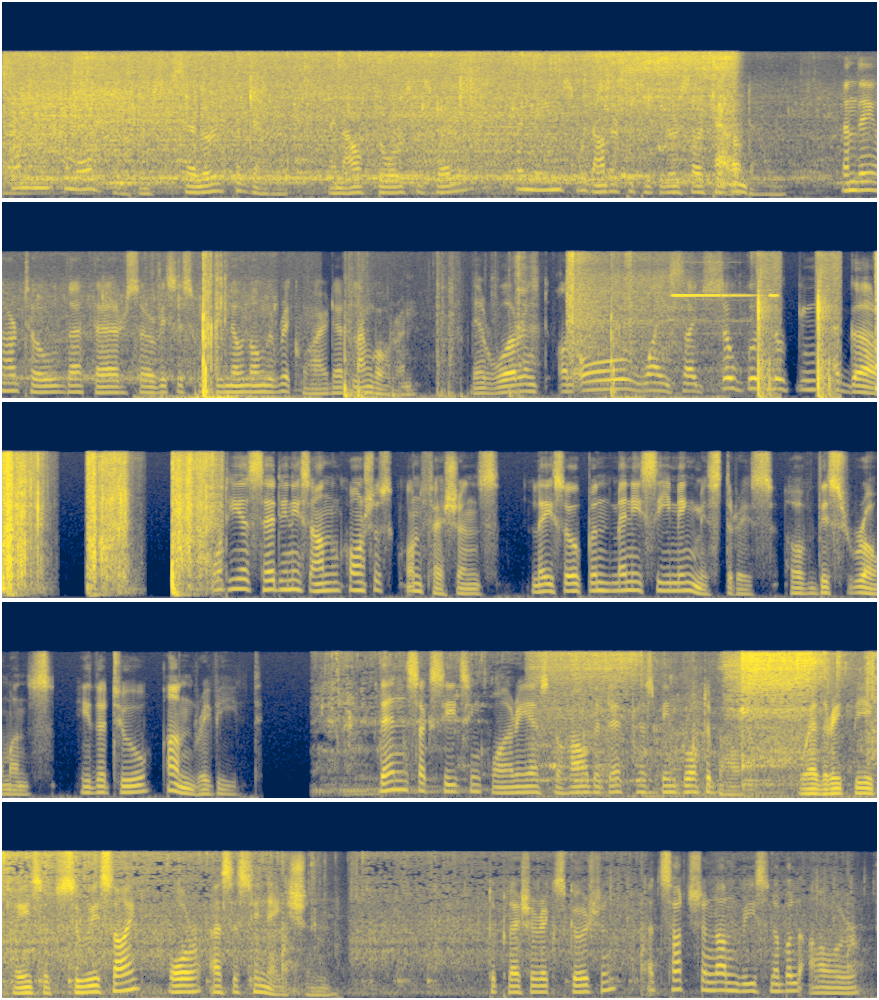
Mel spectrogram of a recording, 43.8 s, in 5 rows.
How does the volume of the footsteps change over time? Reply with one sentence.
The volume of the footsteps goes down, then up.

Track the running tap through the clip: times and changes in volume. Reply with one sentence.
The running tap can be heard from 0.0 to 11.6 s, getting quieter; and from 29.3 to 43.7 s, getting louder then quieter.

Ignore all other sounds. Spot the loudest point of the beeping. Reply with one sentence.
The volume of the beeping peaks at 16 seconds.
